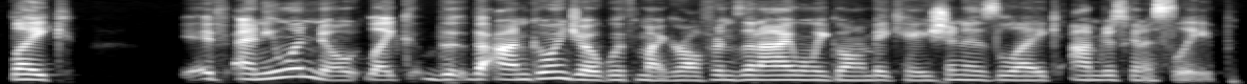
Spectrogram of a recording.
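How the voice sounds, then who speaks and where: Female podcast host, lowish voice, dry booth sound; casual pep-talk monologue, keeps asking "okay?". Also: fairly even intonation, a little fast, no echo. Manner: encouraging, repeats "okay?" and "guys" often.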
